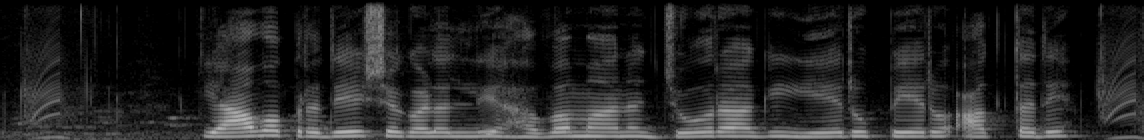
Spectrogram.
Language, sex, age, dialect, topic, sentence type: Kannada, female, 18-24, Central, agriculture, question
